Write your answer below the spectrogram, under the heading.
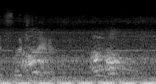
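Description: A dog gives two short barks about half a second apart over a steady low mechanical hum from a machine.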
